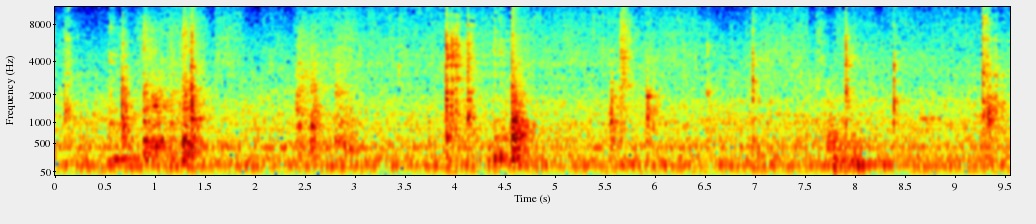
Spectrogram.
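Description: Steel ladle stirring braised pork ribs and taro in a wok, with irregular knocks and scrapes against the pan, the loudest about four seconds in. The braising sauce simmers with a steady sizzle underneath.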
